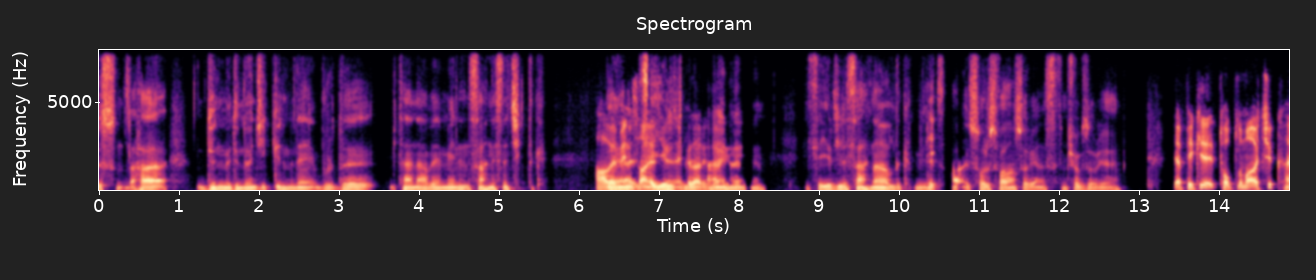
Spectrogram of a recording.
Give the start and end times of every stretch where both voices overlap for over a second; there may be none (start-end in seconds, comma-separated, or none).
6.3-7.9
